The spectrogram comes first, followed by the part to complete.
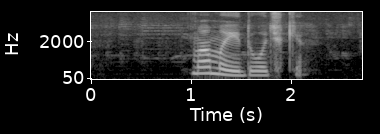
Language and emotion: Russian, sad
